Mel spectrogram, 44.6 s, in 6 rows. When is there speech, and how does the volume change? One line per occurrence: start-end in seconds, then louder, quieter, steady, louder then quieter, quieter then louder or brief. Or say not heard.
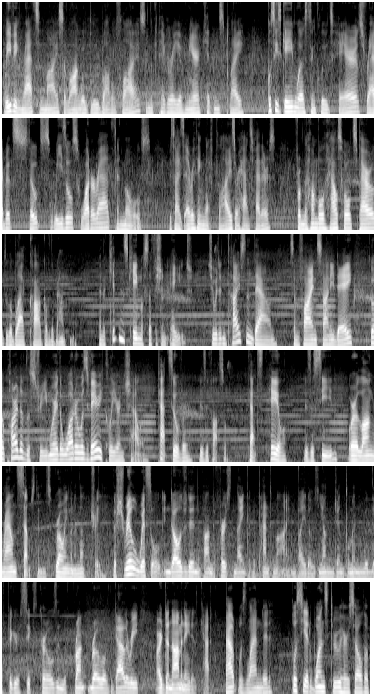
0.0-44.5 steady.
